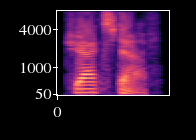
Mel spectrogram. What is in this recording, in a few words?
"jackstaff", American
